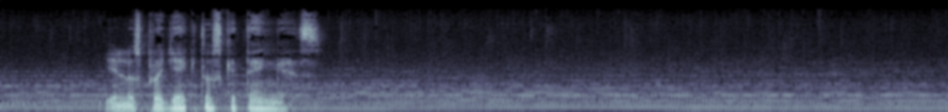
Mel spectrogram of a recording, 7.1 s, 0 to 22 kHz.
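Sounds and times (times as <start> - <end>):
steady rain falling on a surface: 0.0 - 7.1
speech: 0.8 - 2.5.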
